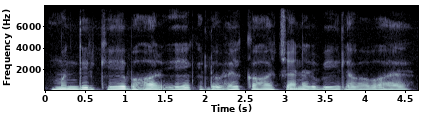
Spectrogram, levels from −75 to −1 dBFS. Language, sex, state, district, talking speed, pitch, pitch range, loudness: Hindi, male, Uttar Pradesh, Saharanpur, 140 wpm, 135 Hz, 125-145 Hz, -17 LUFS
